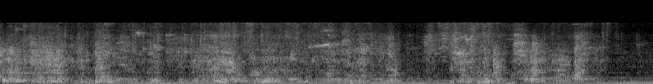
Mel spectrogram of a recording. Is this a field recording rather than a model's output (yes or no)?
yes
